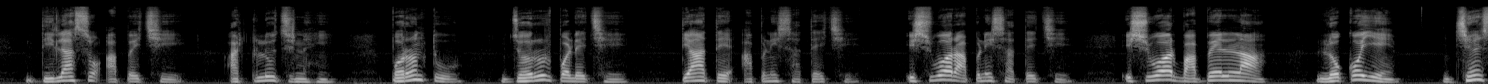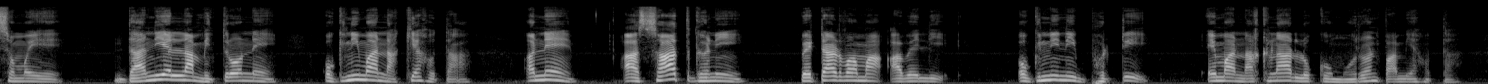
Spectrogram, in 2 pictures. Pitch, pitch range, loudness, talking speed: 145 Hz, 125-180 Hz, -22 LUFS, 85 wpm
